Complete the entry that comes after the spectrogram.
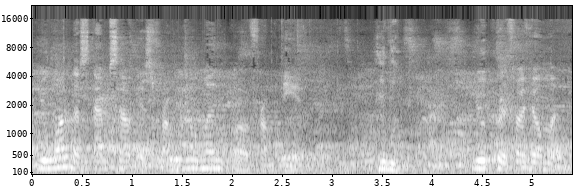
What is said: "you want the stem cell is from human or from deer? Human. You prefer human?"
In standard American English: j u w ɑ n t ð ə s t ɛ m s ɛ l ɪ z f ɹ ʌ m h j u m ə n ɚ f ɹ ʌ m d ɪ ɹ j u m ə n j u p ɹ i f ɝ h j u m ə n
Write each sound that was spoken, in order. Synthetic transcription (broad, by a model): j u w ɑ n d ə s t ɛ m s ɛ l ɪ s f ɹ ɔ m h j u m ə n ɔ f ɹ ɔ m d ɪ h j u m ə n j u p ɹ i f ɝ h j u m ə n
